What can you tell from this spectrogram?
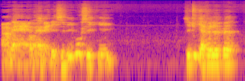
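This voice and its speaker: A boastful, cranky old man, as a man puts him on, rambles through an improvised comic live stream. His pitch sits a little high and swings wildly, often shooting up into a squeak. The recording sounds roomy and echoey. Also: wildly swooping pitch, measured pace, dark tone, a little hiss or hum. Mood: rambling.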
